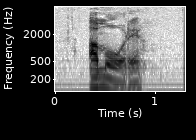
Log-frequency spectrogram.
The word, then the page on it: amore: /a.ˈmo.re/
